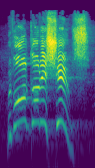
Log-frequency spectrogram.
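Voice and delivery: slow, loud emphasis on all; preaching shout. Real, not acted. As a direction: proclaim it to the whole room.

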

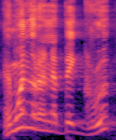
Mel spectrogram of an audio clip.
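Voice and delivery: ordinary talk, nothing marked

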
